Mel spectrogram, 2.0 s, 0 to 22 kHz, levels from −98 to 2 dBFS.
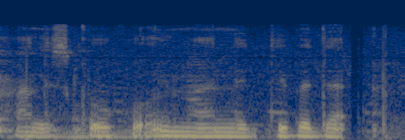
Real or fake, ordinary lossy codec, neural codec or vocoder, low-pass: real; none; none; none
